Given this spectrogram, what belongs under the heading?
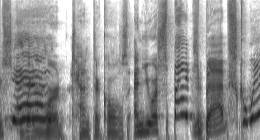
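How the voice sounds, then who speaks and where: At a moderate pace, the speaker performs in an assumed character voice. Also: man. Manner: cartoonish, silly.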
